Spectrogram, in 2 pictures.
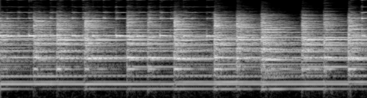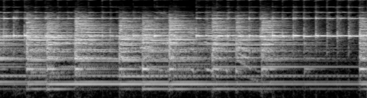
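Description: Brass hand bell rung continuously for a puja, struck rapidly about five or six times a second so that its several ringing tones never die away.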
